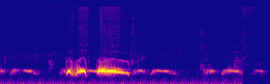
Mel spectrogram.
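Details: Spotted dove decoy bird with the 'thổ pha thúc gù' cooing style, challenging a wild dove: soft low coos, then two louder rolling coo notes in the middle, followed by quieter coos.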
